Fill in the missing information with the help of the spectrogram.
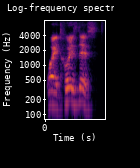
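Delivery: ordinary delivery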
